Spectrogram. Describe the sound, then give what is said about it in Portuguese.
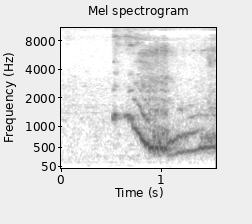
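A dog whimpers in one drawn-out, wavering whine that slides down in pitch and then holds, starting sharply after a brief quiet moment. “Sei que a … incorporou o cão aqui agora, meu pai.”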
